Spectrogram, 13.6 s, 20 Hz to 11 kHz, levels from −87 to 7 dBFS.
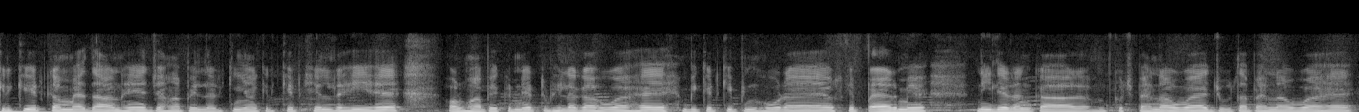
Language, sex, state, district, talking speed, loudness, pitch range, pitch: Hindi, male, Bihar, Sitamarhi, 170 wpm, -16 LUFS, 150-165 Hz, 155 Hz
